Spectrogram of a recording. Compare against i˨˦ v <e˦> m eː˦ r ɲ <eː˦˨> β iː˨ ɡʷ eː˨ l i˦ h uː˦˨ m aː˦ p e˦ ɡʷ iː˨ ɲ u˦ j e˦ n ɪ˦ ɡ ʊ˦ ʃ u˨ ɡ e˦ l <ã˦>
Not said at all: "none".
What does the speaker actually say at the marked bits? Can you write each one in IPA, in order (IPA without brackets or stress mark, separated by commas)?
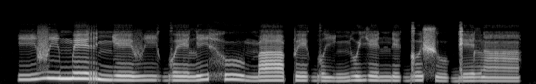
i˦, eː˨, ã˦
